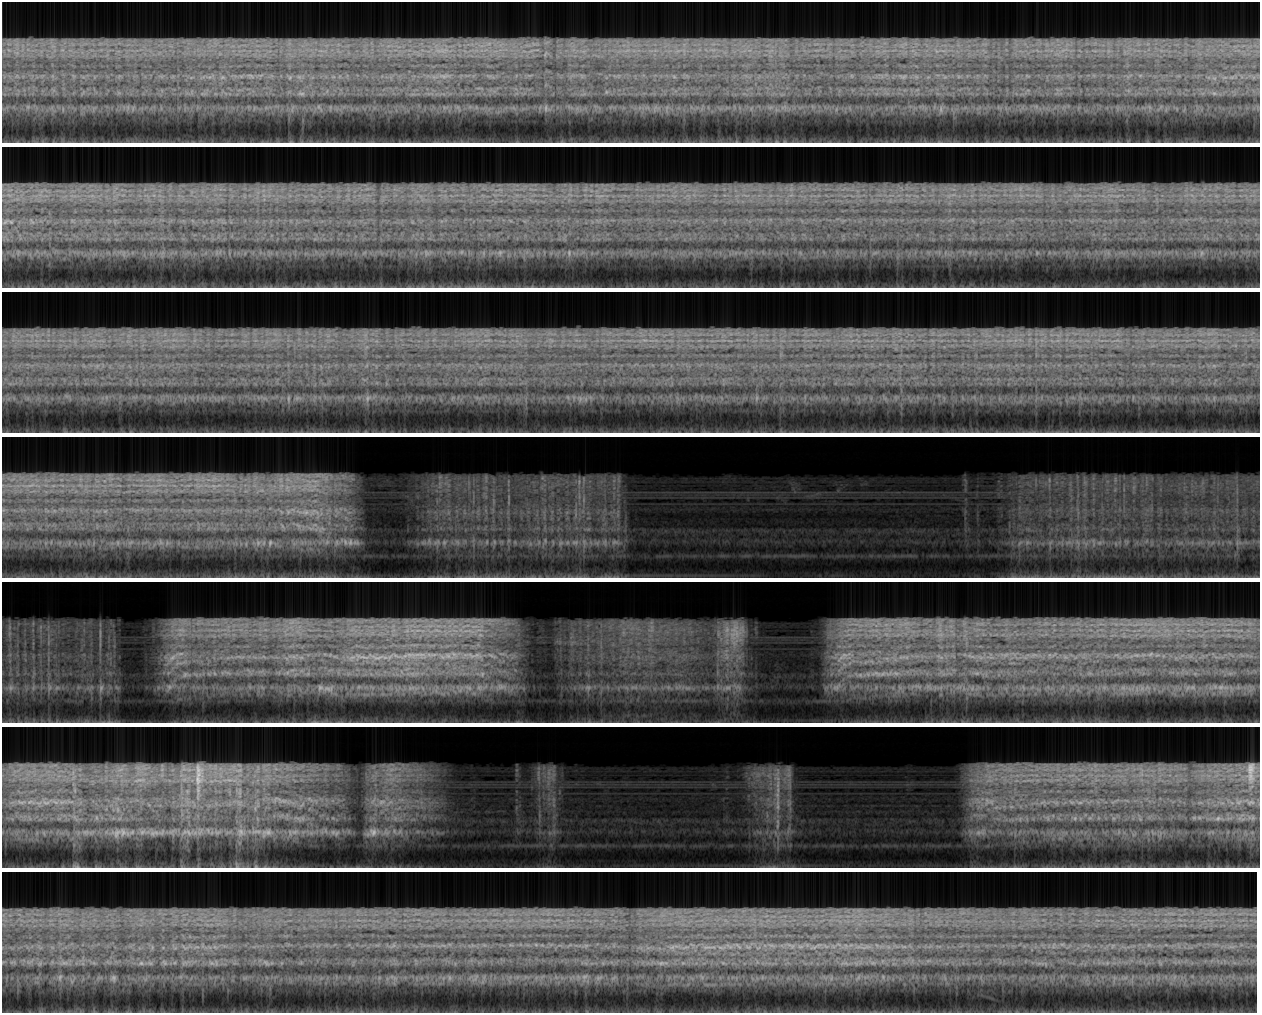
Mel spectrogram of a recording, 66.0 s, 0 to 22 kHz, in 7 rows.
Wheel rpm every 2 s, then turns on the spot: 230, 230, 230, 230, 230, 230, 230, 230, 230, 230, 230, 230, 230, 230, 230, 120, 30, 10, 40, 110, 180, 30, 180, 220, 170, 10, 0, 140, 220, 220, 220, 210, 220.
30-38 42-44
